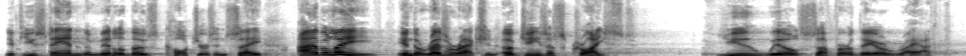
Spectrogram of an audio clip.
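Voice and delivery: loud, high preacher's proclamation; full-force preaching. Real, not acted.

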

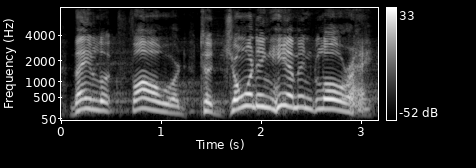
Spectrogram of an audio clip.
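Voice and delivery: loud, high preacher's proclamation; full-force preaching. Real, not acted.

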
